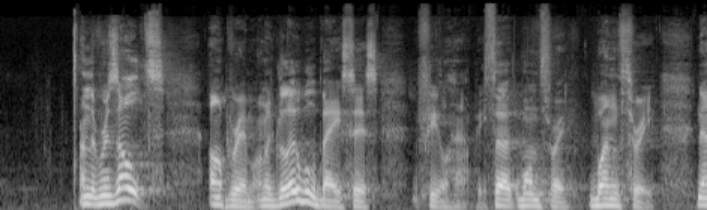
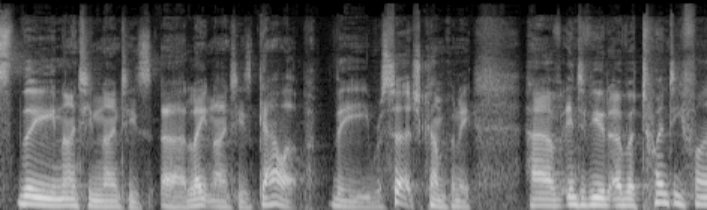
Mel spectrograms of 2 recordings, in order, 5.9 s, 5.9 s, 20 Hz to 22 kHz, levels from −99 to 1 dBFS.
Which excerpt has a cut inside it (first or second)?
first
